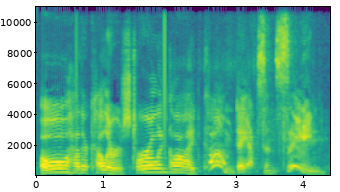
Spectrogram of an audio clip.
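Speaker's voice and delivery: a playful call to dance; delighted grasshopper. Acted. Teacher voicing the grasshopper for the class, swooning.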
